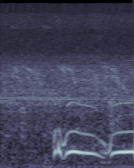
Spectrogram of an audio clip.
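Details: Local puter dove, called as a lure to get other puter doves singing: a short broken note, then a steady level whistled coo with a dip and a second sustained coo.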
